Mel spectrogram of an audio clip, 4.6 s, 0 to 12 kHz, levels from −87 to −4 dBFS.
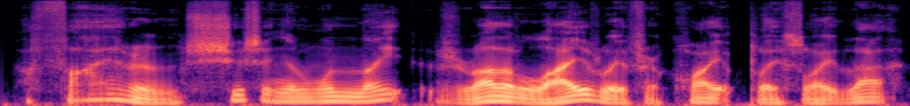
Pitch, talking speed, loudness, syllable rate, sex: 95 Hz, 210 wpm, -17 LUFS, 5.3 syllables/s, male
